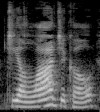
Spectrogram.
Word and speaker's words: geological: the second geologist geologist when we get to the adjective we have the ending geological so here's how i want you to remember it always remember or just think of logical oh that's logical oh that's so logical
